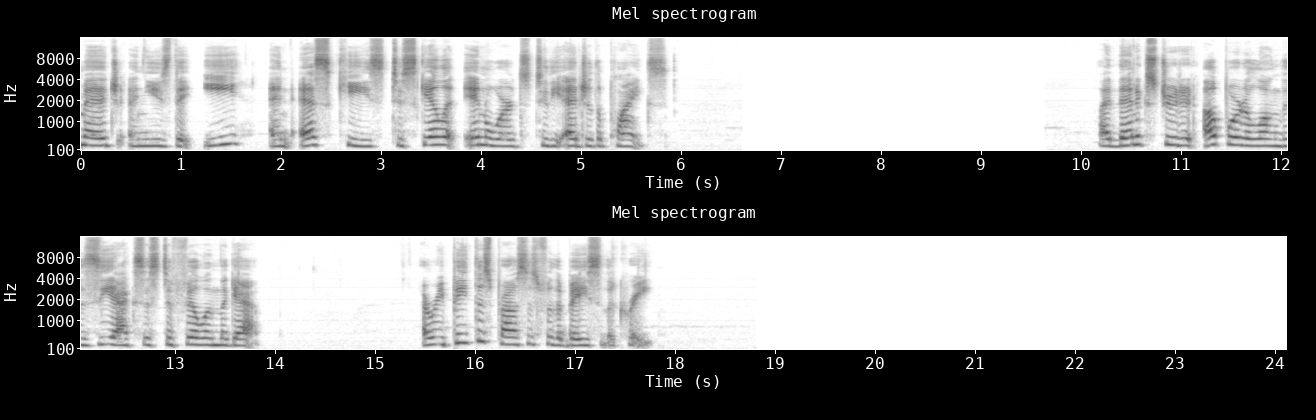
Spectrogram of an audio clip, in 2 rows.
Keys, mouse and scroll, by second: 0.1 alt+click, 0.5 click, 1.5 KP_7, 3.4 e, 4.1 s, 6.8 click, 7.1 middle click, 8.0 shift+middle click, 8.4 middle click, 10.3 e, 10.7 z, 12.6 click, 14.4 Tab, 15.4 click, 17.3 Tab, 18.0 middle click, 19.7 alt+click, 20.3 KP_7, 21.2 e, 21.5 s, 23.6 click, 24.0 middle click.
